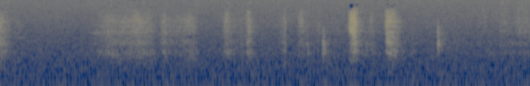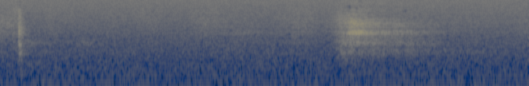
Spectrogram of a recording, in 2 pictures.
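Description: Clothing rustles as a young woman moves.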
